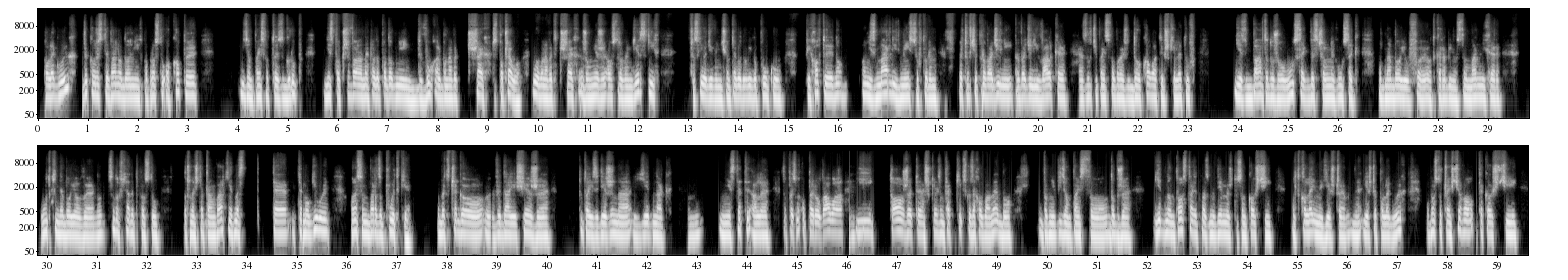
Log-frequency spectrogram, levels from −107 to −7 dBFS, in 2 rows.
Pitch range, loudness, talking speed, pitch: 125-140 Hz, -21 LUFS, 130 wpm, 130 Hz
